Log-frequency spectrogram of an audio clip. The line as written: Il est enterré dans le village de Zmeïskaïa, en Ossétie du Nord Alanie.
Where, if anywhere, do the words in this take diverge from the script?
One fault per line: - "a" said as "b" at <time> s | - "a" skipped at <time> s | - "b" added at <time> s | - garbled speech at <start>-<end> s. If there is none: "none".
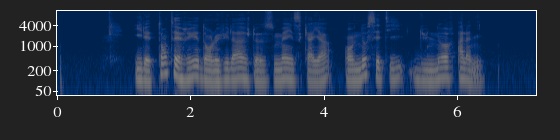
none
